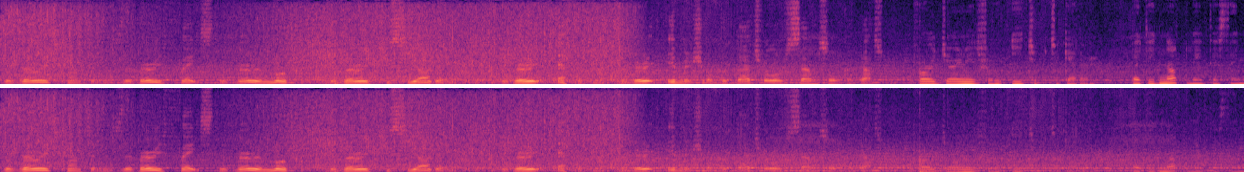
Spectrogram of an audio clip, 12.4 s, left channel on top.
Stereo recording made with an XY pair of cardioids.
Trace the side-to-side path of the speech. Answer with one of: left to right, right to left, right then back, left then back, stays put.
right to left.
